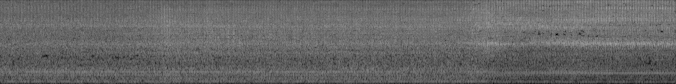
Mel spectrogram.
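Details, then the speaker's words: Used inverter-drive heat pump compressor, condemned for excessive vibration, run on a VFD in a homemade heat pump water heater: loud constant buzzing drone with rough uneven rattle; pulls high amps and cuts out, owner suspects it is bad. "but things like the vibrations on this thing was crazy so it might have been bad after all"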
